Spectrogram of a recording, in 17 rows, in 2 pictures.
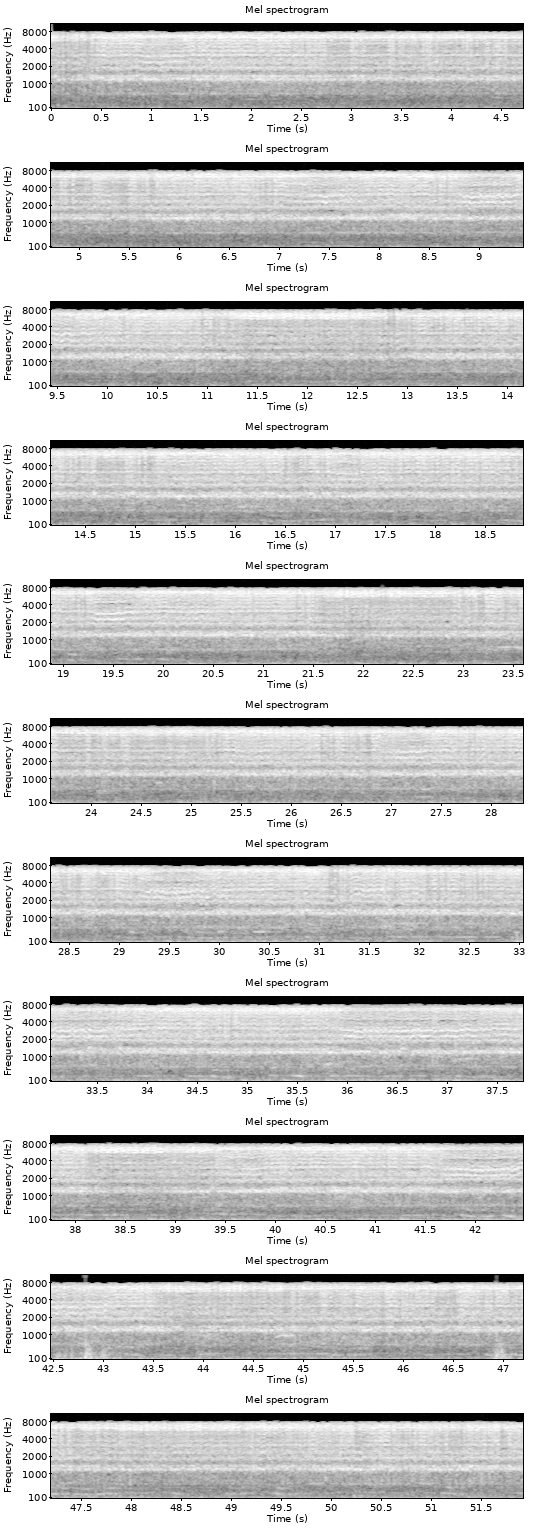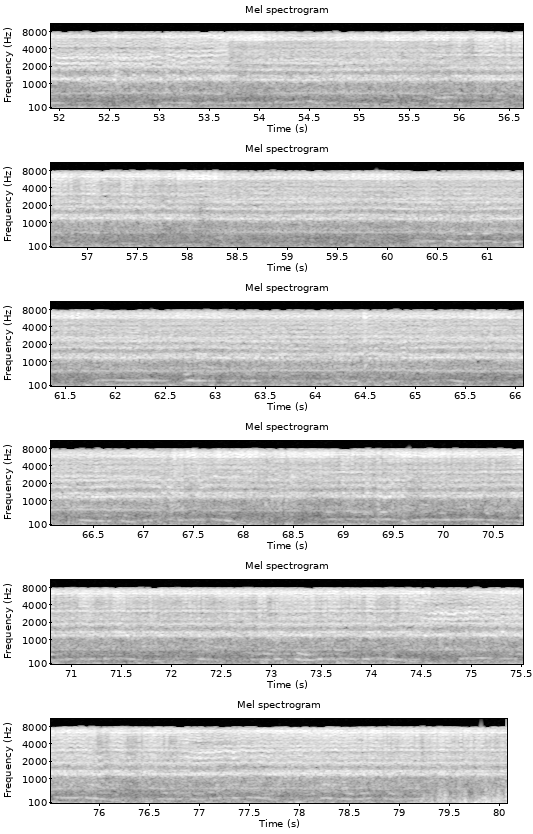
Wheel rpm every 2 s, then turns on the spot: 160, 160, 160, 160, 160, 170, 160, 170, 160, 160, 160, 160, 160, 160, 160, 160, 160, 160, 160, 160, 160, 170, 170, 170, 160, 160, 160, 160, 160, 170, 160, 160, 160, 160, 160, 160, 170, 160, 160, 170.
none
